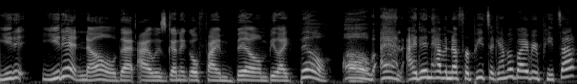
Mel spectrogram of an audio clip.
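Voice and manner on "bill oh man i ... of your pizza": mock happy, pitched-up, high-energy friendly tone. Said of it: "with good energy and high energy".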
